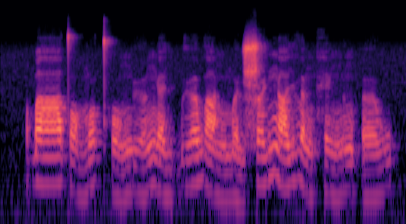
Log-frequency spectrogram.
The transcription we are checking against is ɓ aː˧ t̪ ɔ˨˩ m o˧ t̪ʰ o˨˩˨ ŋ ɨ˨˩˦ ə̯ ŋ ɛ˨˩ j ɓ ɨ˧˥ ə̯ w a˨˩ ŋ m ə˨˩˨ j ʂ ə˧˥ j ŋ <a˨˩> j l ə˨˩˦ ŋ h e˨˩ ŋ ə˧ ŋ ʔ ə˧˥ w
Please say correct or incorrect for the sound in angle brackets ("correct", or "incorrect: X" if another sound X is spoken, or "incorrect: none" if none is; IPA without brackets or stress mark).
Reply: incorrect: a˧˥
